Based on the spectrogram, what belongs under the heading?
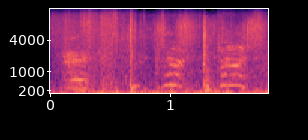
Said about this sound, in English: They box and kick.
